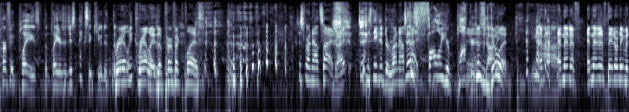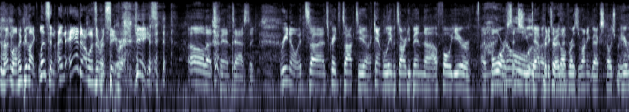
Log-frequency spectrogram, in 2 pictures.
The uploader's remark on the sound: Fan Fest from Las Vegas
